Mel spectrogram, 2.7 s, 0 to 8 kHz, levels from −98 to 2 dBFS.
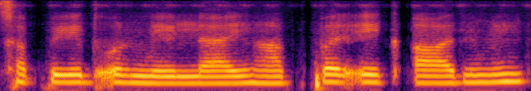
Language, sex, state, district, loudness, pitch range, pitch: Hindi, female, Haryana, Charkhi Dadri, -15 LUFS, 180-205 Hz, 190 Hz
